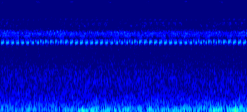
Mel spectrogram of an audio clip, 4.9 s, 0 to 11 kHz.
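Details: Grass insects sing on a summer night: an even, unbroken high trill runs throughout, and a separate piercing chirp repeats roughly every 0.7 seconds above it, with faint low rumbling beneath.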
